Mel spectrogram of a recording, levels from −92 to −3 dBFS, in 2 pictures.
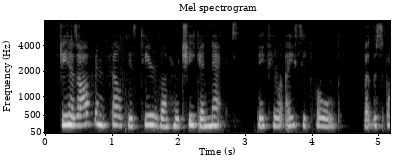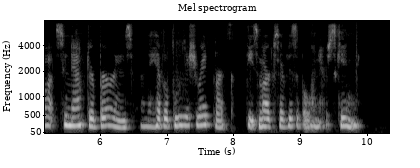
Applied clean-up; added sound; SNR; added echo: neural mask model DeepFilterNet 3.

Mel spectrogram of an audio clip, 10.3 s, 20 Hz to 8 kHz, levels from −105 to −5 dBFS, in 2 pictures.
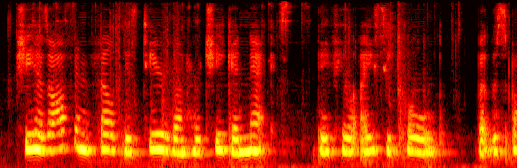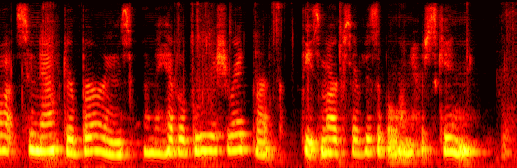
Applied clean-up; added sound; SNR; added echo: neural separator model SepFormer DNS4.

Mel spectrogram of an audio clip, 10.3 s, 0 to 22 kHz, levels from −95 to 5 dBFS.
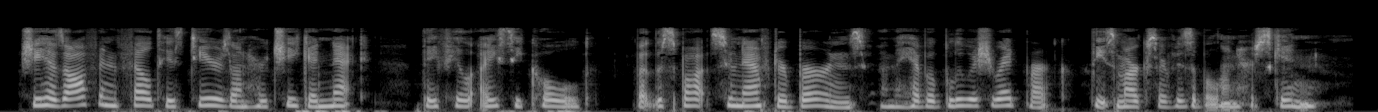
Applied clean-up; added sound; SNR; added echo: none; none; none; none.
